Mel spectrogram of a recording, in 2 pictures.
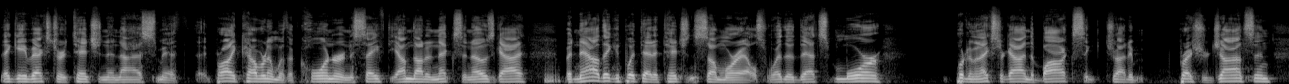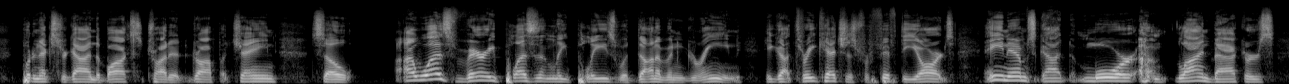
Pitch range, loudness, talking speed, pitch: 120-145 Hz, -22 LUFS, 195 wpm, 130 Hz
